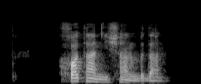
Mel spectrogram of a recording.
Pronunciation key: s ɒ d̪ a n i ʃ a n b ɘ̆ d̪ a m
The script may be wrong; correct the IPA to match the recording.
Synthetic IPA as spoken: χ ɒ t̪ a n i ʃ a n b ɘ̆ d̪ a n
